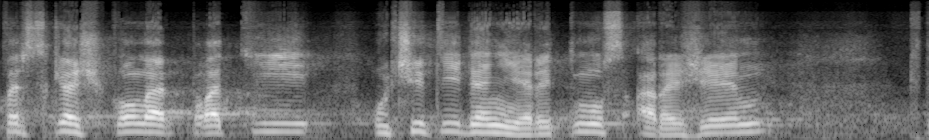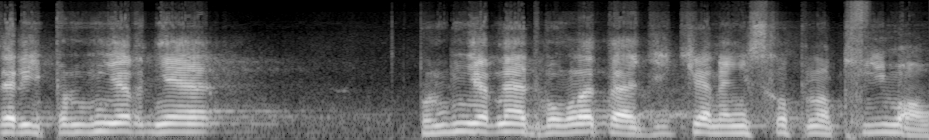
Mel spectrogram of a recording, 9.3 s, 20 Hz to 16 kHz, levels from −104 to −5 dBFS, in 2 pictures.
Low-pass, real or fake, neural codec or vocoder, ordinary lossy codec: 14.4 kHz; fake; codec, 32 kHz, 1.9 kbps, SNAC; Opus, 16 kbps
